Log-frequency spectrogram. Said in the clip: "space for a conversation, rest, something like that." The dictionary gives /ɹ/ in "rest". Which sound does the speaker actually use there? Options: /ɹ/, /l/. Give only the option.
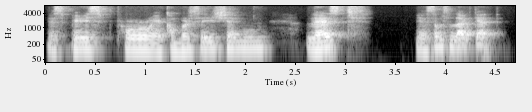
/l/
